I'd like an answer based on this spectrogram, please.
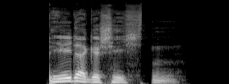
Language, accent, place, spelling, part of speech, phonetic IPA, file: German, Germany, Berlin, Bildergeschichten, noun, [ˈbɪldɐɡəˌʃɪçtn̩], De-Bildergeschichten.ogg
- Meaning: plural of Bildergeschichte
